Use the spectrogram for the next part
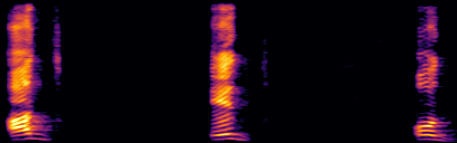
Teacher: اور اس میں زیادہ تر آسانی سے یہ تب ادا ہوتا ہے جب ہماری لیفٹ کروٹ، ایک وقت پہ دونوں طرف کی کروٹ ملنا لگنا مشکل ہوتا ہے. موسٹلی لیفٹ کروٹ جو ہے پچھلی، وہ اپنے بالمقابل اوپر کی لیفٹ داڑوں سے جب ملتی ہے تو وہاں سے ضاد ادا ہوتا ہے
